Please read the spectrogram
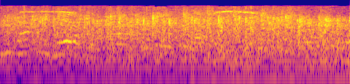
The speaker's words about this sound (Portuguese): Pode aplaudir mais forte. Bem mais forte.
